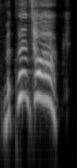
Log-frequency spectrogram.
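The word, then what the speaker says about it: McLintock!: say that you weren't you weren't pronouncing the name of the movie properly it's mclen talk you know you gotta M got ml yeah you have to hear the exclamation M that's an exclamation point Thank you so just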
